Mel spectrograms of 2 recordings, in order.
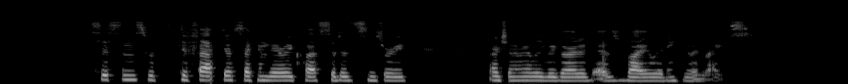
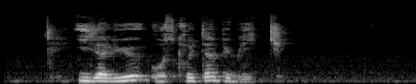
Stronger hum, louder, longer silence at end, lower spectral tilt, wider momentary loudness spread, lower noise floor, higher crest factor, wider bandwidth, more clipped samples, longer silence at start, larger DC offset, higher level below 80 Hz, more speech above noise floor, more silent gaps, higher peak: neither; second, -33 LUFS vs -19 LUFS; second, 1 s vs 1.35 s; about the same, -6 dB/octave vs -6 dB/octave; second, 13 LU vs 20 LU; first, -87 dBFS vs -54 dBFS; about the same, 18 dB vs 18 dB; second, 8.8 kHz vs 10.5 kHz; neither; first, 0.95 s vs 0.45 s; neither; second, -78 dBFS vs -58 dBFS; first, 54 dB vs 36 dB; neither; second, -16 dBFS vs -2 dBFS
